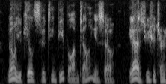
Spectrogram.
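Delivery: hypnotic, eerie, mesmeric, low, creepy delivery. Imitating how a naturally creepy character talks, in a mesmeric soft-spoken voice. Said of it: "He's got that mesmeric voice".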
